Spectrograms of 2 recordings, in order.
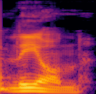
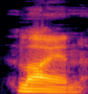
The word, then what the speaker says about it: Lyon: So um number 46 again I mentioned is George Ella surn her name sorry Leon. Is that how you pronounce it? Lion.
